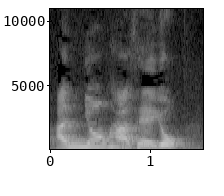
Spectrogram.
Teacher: 한 음절마다 강도가 똑같고 음도 똑같고 억양도 다르지 않아요. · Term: 음절 단위 언어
